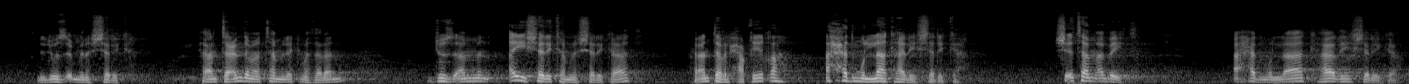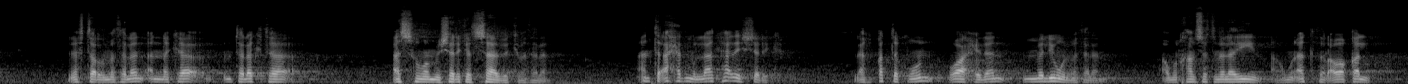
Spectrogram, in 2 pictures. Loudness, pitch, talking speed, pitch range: -28 LUFS, 125 Hz, 125 wpm, 110-140 Hz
